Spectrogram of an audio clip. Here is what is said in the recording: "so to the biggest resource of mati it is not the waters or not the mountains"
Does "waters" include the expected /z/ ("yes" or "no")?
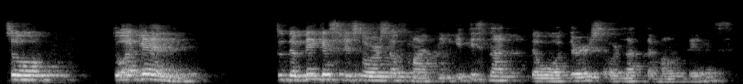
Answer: no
